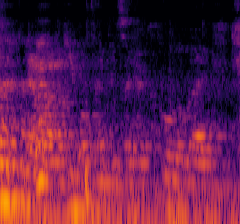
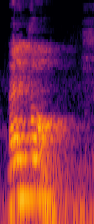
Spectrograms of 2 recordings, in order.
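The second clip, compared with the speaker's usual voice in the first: louder, pointed slur in Spanish; loud accusing call; 5 semitones higher, 8 dB louder than usual. Retold or imitated. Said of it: "he says it again".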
